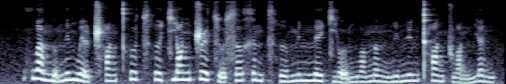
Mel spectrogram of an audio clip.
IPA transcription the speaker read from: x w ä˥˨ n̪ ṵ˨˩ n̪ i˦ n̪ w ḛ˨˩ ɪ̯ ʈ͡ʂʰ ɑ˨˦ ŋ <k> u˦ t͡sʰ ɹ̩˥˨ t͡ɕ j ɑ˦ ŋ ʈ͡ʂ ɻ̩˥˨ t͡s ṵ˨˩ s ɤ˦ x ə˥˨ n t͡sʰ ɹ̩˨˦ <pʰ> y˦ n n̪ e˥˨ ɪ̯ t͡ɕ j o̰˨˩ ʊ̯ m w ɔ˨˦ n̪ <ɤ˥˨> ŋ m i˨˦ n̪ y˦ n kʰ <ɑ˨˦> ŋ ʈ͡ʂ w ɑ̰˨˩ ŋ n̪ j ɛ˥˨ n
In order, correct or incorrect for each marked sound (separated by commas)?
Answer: incorrect, incorrect, correct, incorrect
